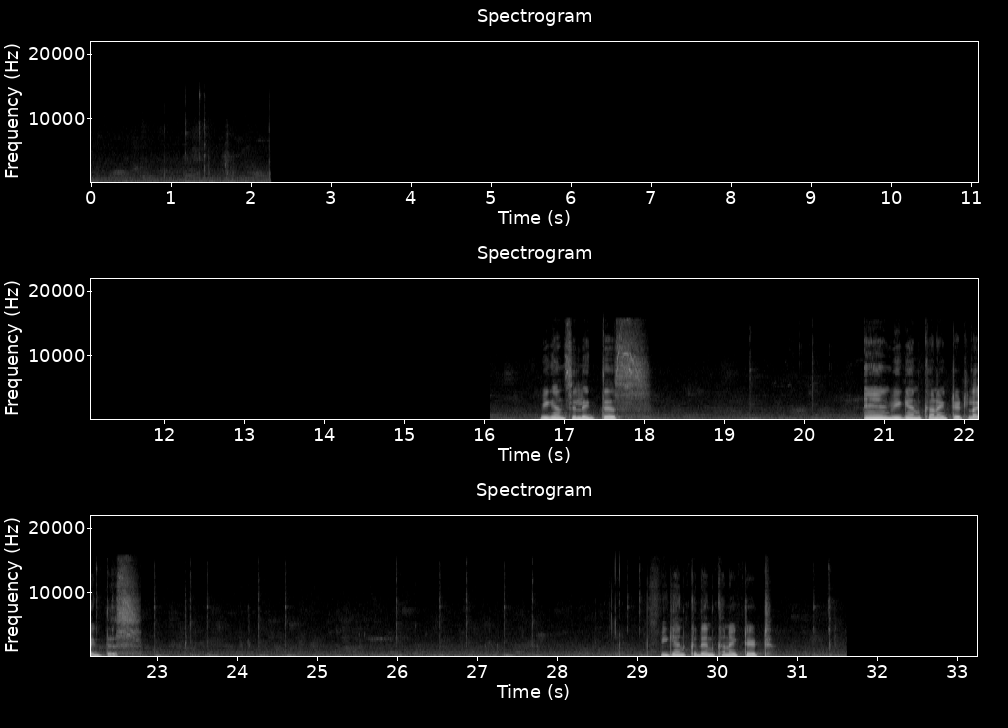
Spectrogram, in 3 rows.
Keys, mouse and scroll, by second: 12.9-14.1 middle drag, 14.1 scroll down 1, 14.3 shift+middle click, 14.5-15.0 scroll up 2, 14.8 middle click, 15.3 scroll down 1, 15.8 click, 23.4-25.6 shift+middle drag, 25.6 scroll up 1, 26.2 middle click, 26.5 scroll up 1, 27.0 shift+middle click, 27.3 scroll up 1.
